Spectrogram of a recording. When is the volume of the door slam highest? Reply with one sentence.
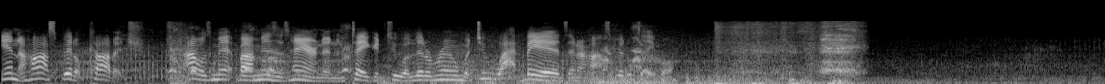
The volume of the door slam peaks at 8 seconds.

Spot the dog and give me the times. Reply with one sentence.
You can hear the dog from 1.6 to 3.5 s and from 5.8 to 6.7 s.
